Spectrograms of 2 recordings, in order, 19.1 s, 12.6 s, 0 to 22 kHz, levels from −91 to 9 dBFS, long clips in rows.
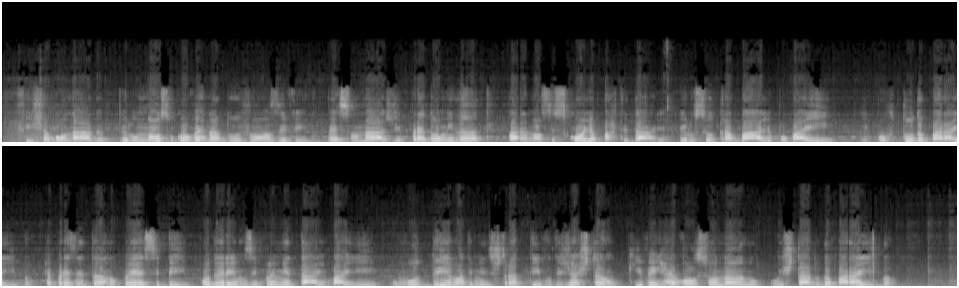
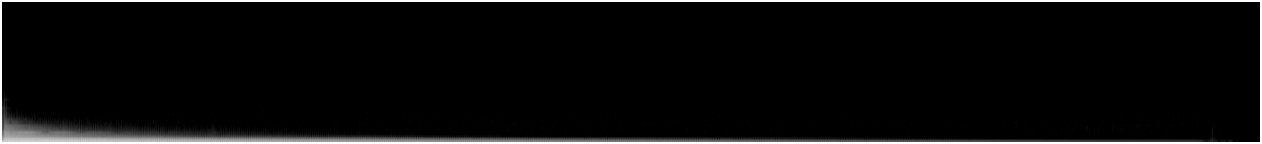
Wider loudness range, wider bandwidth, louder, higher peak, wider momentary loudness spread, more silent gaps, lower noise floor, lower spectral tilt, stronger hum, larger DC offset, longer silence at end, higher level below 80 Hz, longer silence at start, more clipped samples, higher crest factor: second, 2 LU vs 26 LU; first, 10.5 kHz vs 2.8 kHz; first, -16 LUFS vs -20 LUFS; first, 0 dBFS vs -4 dBFS; second, 10 LU vs 27 LU; neither; second, -36 dBFS vs -80 dBFS; second, -3.5 dB/octave vs -8 dB/octave; neither; neither; second, 0 s vs 6.85 s; first, -40 dBFS vs -66 dBFS; about the same, 0 s vs 0 s; neither; about the same, 16 dB vs 20 dB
